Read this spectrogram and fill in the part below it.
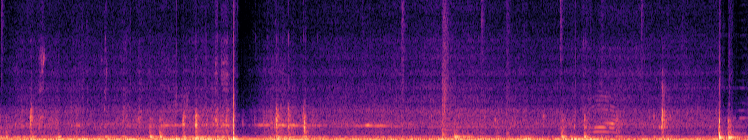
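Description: Winches click and rattle as sailors grind them.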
